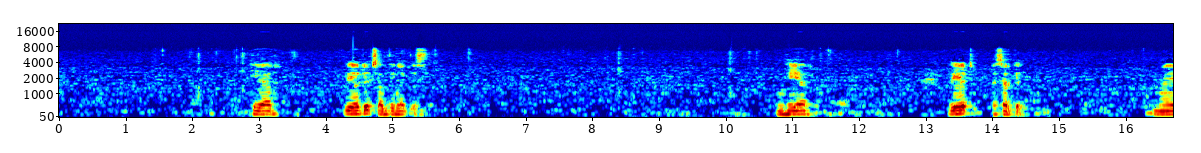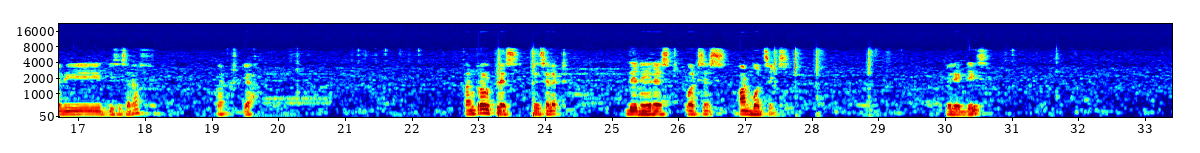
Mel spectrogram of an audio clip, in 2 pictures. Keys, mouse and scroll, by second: 0.1 scroll up 1, 0.4-0.8 scroll down 2, 1.3 right click, 1.9 shift+middle click, 2.2 scroll up 3, 2.6 shift+middle click, 3.2 e, 5.3 right click, 5.8 e, 7.6 Tab, 7.9-8.2 scroll down 2, 8.2 shift+middle click, 9.9 shift+middle click, 10.3 Tab, 11.2 right click, 11.6 shift+s, 12.2 shift+a, 14.0 scroll down 3, 14.6 s, 16.5-17.1 scroll down 2, 17.1-17.4 scroll up 5, 17.6 s, 19.6 alt+a, 19.7 scroll up 3, 20.1 shift+middle click, 20.9 right click, 21.3 shift+right click, 21.8 right click, 23.1 ctrl+KP_Add, 23.6 ctrl+KP_Add, 27.3 ctrl+KP_Add, 27.6 ctrl+KP_Add, 27.9 ctrl+KP_Add, 28.7 ctrl+KP_Add, 29.6 x, 30.7 right click, 31.3 scroll up 3, 31.5 shift+middle click, 32.1 e.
